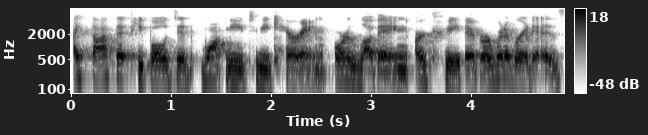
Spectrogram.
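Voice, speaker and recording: At a moderate pace, a woman speaks at a medium pitch with an American accent. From Michigan, US. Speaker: brand strategist. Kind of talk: interview. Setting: phone call.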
